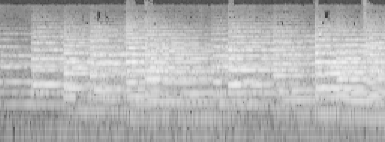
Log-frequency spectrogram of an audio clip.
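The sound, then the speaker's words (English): Church bells rung by bell ringers in a rapid, overlapping sequence of change ringing, each new strike arriving about every third of a second, loud and resonant with long sustaining tones and no voices. “The fourth example of people playing bells is called change ringing.”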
